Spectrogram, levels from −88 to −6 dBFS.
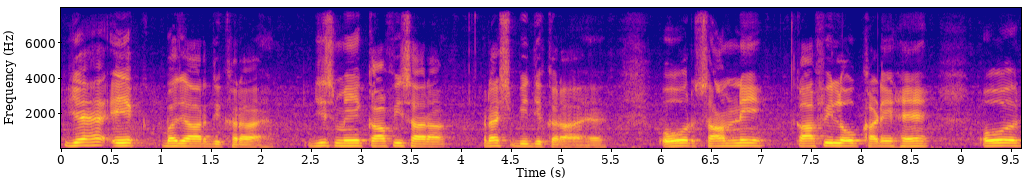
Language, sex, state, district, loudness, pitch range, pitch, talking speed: Hindi, male, Punjab, Fazilka, -14 LUFS, 140-160 Hz, 150 Hz, 125 wpm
